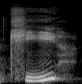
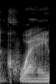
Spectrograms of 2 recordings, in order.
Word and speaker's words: Quay: was walk down to what's called the Quay, not the Quay, which is what I call it in a minute. It's spelled Q-U-A-Y, but it was magical, and I painted down there multiple times.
